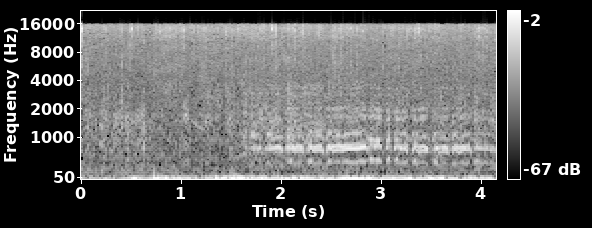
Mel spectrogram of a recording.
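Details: Emperor penguin colony on the first day of eggs hatching, birds in huddles: after a low windy rumble, a long pulsed harmonic call rises out of the background, steady and warbling for about two seconds, with other distant calls.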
